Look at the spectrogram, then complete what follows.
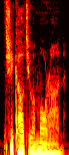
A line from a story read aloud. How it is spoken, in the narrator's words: Marjorie related, then muttered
